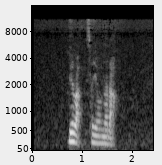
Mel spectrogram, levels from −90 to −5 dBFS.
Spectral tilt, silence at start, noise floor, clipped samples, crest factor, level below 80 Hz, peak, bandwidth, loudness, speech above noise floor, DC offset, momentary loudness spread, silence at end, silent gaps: -6 dB/octave; 0.75 s; -58 dBFS; under 0.1%; 20 dB; -68 dBFS; -8 dBFS; 11.5 kHz; -24 LUFS; 35 dB; under 0.1%; 9 LU; 0.75 s; none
